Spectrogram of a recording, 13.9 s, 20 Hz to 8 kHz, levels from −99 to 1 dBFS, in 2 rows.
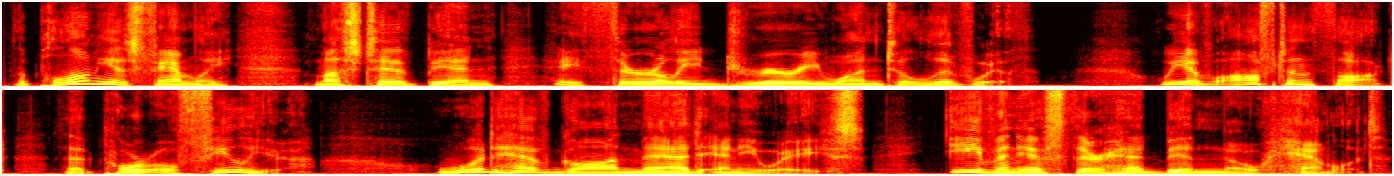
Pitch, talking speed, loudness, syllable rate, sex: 140 Hz, 140 wpm, -19 LUFS, 4.7 syllables/s, male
